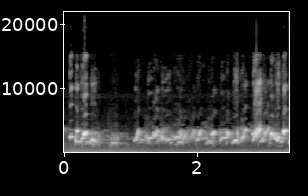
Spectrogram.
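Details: Red-whiskered bulbul competition song used to train birds. A few sharp whistled notes come first, then after a brief gap a long, fast, bubbling warble of mixed whistles.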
